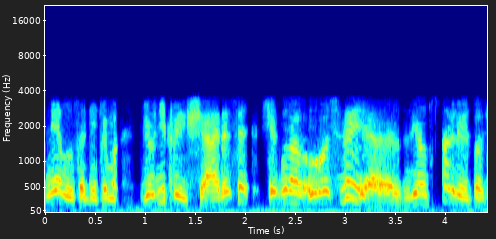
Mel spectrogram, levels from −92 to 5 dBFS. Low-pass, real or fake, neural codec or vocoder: 3.6 kHz; fake; codec, 32 kHz, 1.9 kbps, SNAC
